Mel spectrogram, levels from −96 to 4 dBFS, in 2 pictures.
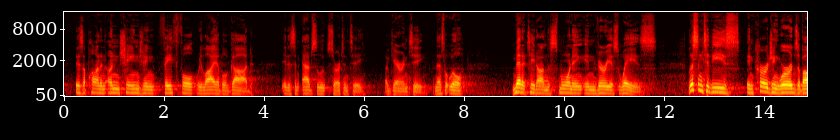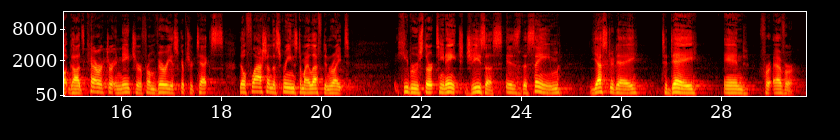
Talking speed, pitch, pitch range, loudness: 120 wpm, 125 Hz, 115-140 Hz, -35 LUFS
